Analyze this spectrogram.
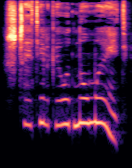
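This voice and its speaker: A woman's voice: a little high, fairly even intonation, normal speed, a little mellow, pitched above the performer's own voice. A woman voicing a terrified young wife in a storybook, pleading in a raised, desperate voice.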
